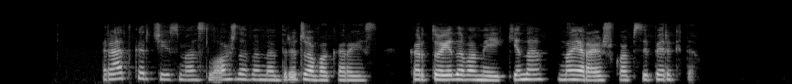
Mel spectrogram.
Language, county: Lithuanian, Telšiai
